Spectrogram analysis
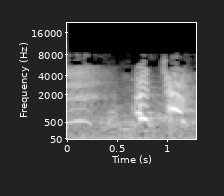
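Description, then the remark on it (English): A single sneeze with no talking: a quick, breathy intake followed by a sharper, noisy burst about a third of a second later, moderately loud over faint background hiss. “I only said Gesundheit.”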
